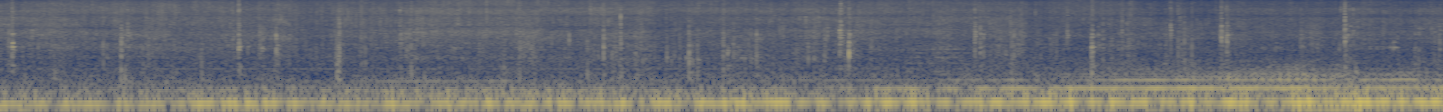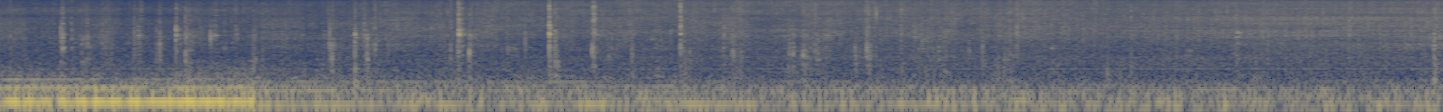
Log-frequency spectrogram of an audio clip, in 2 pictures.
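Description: Crab pieces sizzling and frying in curry paste in a metal pan, with a metal ladle scraping and clicking against the pan as it is stirred. A low rumble underneath cuts off a little past halfway through.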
